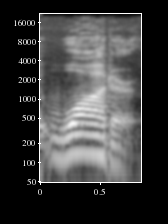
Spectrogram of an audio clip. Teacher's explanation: Veja aqui, o T vem precedido e seguido, ele vem ladeado por vogais. Quando o T vem ladeado por vogais, em uma sílaba átona, ou seja, não é a sílaba forte, ele pode ser pronunciado como o R que a gente encontra em era, garapa.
